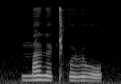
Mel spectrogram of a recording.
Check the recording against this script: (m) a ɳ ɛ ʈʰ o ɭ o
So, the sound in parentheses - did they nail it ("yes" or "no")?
yes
